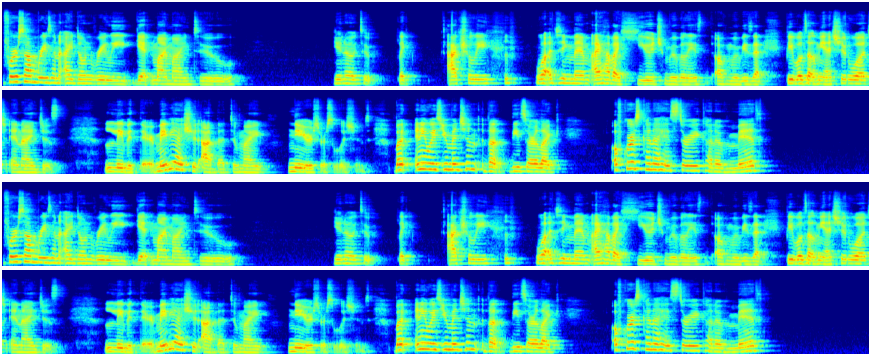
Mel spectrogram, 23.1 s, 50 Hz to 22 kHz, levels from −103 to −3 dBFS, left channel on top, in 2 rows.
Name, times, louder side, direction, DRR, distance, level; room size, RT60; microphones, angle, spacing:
voice 1, 0.0-3.1 4.4-5.0 5.3-5.4 5.9-6.8 7.1-12.3 12.6-15.0 15.4-19.0 19.7-21.7, left 2 dB, 15° left, 1.1 m, -32 dB
17.0 x 10.5 x 3.1 m
head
